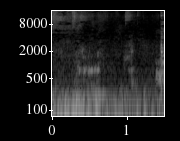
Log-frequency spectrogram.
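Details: A Golden Labrador fighting with a cocker spaniel gives a deep, continuous rumbling growl with bursts of noise, ending in a sharp short yelp-like sound.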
